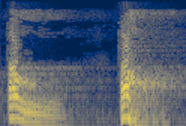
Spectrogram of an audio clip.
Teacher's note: أدنى الحلق ويخرج منه الغين والخاء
